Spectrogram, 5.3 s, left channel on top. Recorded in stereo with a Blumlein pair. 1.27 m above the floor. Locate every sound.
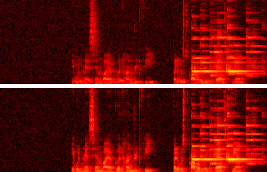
1.4 s a man speaking: 50° right, 3 m
3.8 s a doorbell: 15° right, 6 m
